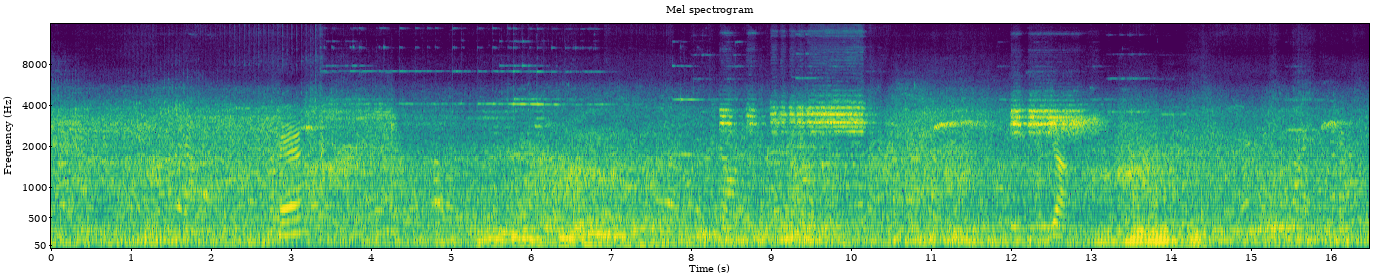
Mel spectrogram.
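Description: Motorbike engines rev and drone close by.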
